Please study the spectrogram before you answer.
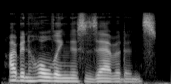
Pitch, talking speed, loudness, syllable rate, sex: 145 Hz, 210 wpm, -17 LUFS, 7.3 syllables/s, female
